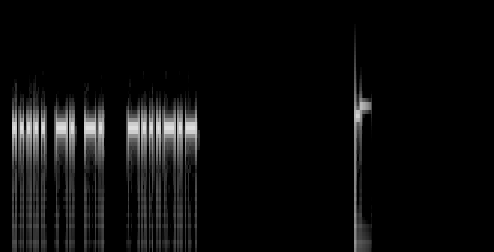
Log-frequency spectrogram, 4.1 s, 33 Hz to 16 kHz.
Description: Morse code, heard as a keyed tone, about 43 wpm, 700 Hz. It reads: 5NN <BK>
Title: SOTA QSO Practice 40wpm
